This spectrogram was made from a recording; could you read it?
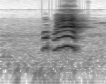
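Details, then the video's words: Talking Indian ringneck parakeet repeating a short word, a faint brief note then a fuller harmonic syllable that fades out; low background hiss. "This Ringneck Parrot Talking Is Epic.!.😍"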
